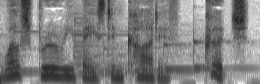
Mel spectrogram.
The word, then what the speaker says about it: Cwtch: This red ale is from an award-winning Welsh brewery based in Cardiff, Cwtch, which rhymes with butch, and means cuddle or cubbyhole, being what they won an award for.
